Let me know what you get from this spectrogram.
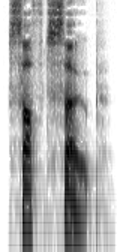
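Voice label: "soft soap", British English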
